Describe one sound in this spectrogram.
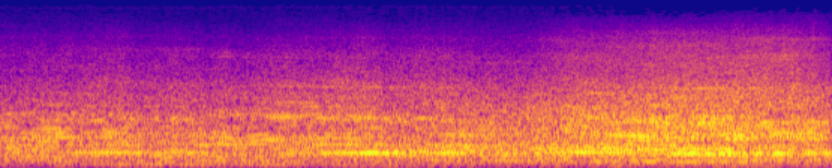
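A race car engine roars loudly at high revs.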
